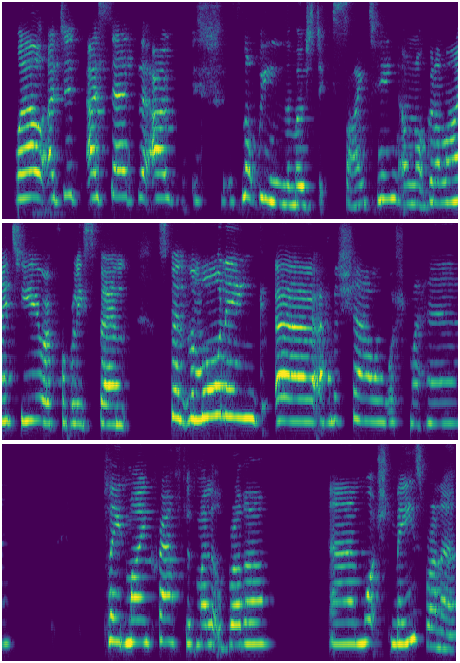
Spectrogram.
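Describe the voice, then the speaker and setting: A woman's high-pitched voice at a moderate pace. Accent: slight Welsh. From Wales, Newport. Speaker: singer-songwriter. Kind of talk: casual chat.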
